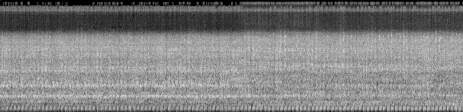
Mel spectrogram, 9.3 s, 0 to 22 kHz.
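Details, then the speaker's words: Tow-behind flail mower's Wisconsin TJD 20 hp inline two-cylinder engine, battery iffy, test-cut grass fine: steady, even thrum with regular firing pulses, no knocks or misses; running smoothly. "is a flail mower powered by a wisconsin tjd 20 horsepower inline two cylinder engine"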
